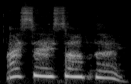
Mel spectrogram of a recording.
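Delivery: high, loud alarm call; lookout's shout. Acted. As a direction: shout it out like an archer on watch. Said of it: "one of them shouts".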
